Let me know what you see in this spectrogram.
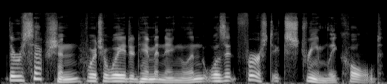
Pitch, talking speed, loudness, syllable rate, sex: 135 Hz, 185 wpm, -17 LUFS, 5.5 syllables/s, male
